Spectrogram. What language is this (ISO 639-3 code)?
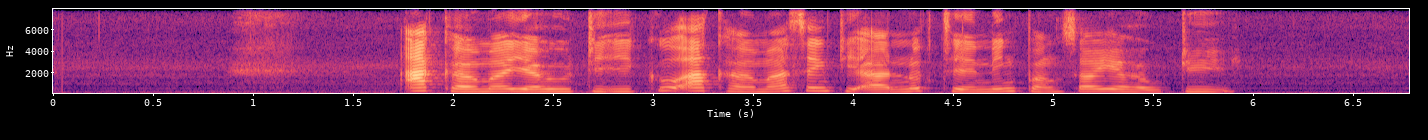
jav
